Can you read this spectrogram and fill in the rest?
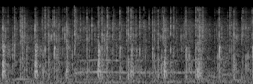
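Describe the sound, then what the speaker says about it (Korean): Audience clapping at a lecture on barefoot walking, dense overlapping claps at close range with a faint sustained tone running through the middle. "여러분들 박수 쳐주세요"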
